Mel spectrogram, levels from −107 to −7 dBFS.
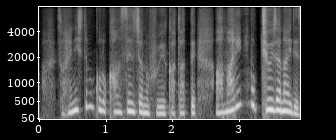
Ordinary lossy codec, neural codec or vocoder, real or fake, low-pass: none; codec, 16 kHz, 0.3 kbps, FocalCodec; fake; none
